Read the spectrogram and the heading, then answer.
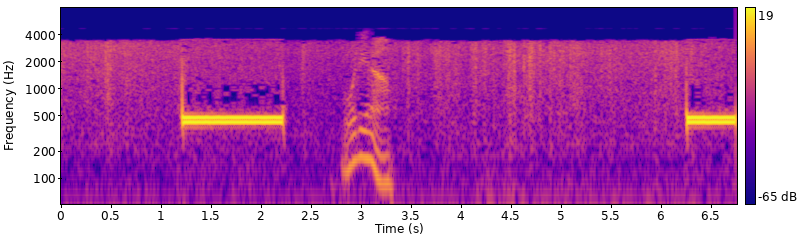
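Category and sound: signal or alarm, telephone ringing tone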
